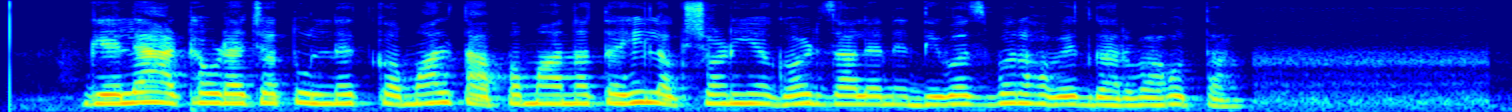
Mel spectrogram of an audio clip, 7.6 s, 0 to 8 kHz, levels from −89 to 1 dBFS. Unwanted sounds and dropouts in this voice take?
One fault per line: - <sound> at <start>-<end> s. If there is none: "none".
none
